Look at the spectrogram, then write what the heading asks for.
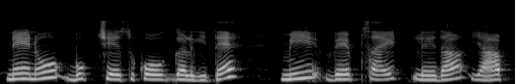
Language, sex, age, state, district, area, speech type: Telugu, female, 30-45, Telangana, Adilabad, rural, spontaneous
